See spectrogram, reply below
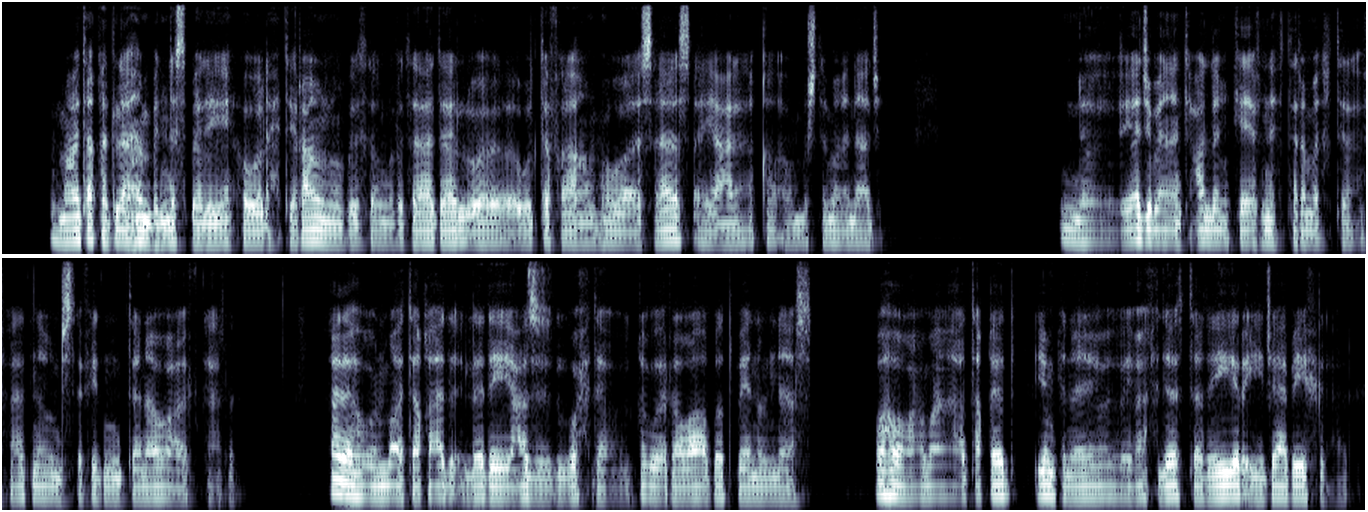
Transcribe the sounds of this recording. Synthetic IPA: ʔɪlmʊʕt̪ɑqɑd̪ɪlʔaɦamːbɪnːɪsbaliːhʊwːɪlɪħt̪ɪɾʔaːmmʊbt̪aːd̪alwɪt̪ːafaːhʊmhʊwːaʔasaːsʔajːʕalaːqaʔawmʊd͡ʒt̪amaʕnaːd͡ʒɪħ | jad͡ʒɪbʔanːanɪt̪ʕalːamkʰeːfnɪħt̪aɾɪmɪxt̪ɪlaːfaːt̪nawnɪst̪afiːd̪nat̪anaːwːʊʕʔafkʰɑːɾˤna | haːðahʊwːɪlmʊʕt̪aqɑd̪ʔalːaðijʕazːɪzɪlwaħd̪awɪlqawirˤːɑwɑːbɨt̪ˤbeːnɪnːaːs | wɪɦʊmaʔaʕt̪aqɪd̪ | jɪmkɪnʔjaħd̪ɪt̪aɣjiːɾʔiːd͡ʒaːbifilʕalm

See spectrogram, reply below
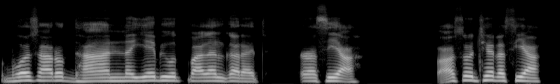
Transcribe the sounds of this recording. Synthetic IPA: bʱoːt̪s̬aːɾod̪ʱjaːnːɐjebʱiʊt̪̚paːlənkɐɾet̪ | ɾɐsɪjaː | a̰ːsoːt͡ʃʰeɾɐsɪjaː

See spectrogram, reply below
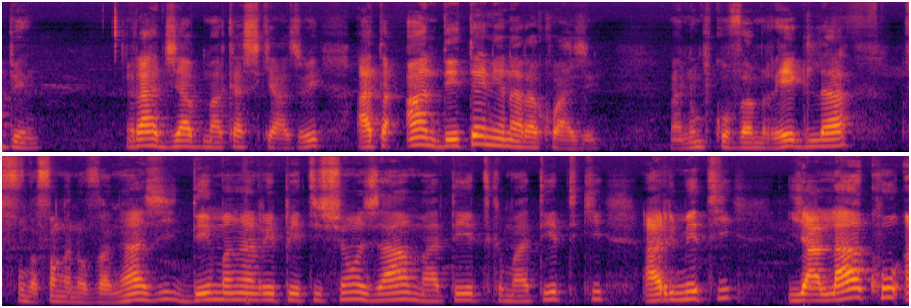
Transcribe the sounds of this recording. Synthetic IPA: beni | raɦad͡ʒiabimakasi̥kʲaziwe | at̪aãnd̪et̪enianaɾakwazini | manumpu̥kʲovamireɡulə | fumbəfaŋanova̰ŋazid̪emaŋanirepet̪isjɔ̃zamat̪et̪i̥kʲimat̪et̪i̥kʲi | aɾimet̪i | ialakʰuʔa

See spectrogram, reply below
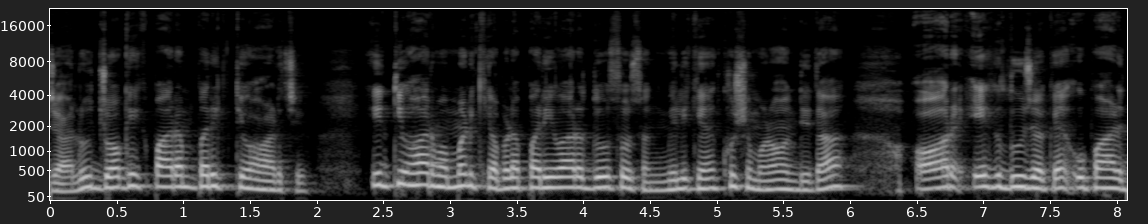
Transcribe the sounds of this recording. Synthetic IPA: d͡ʒaːlud͡ʒɔːk̬ekpaːɾəmpəɾikt̪jɦaːɾt͡ʃ | ɪ̃nt̪iɦaːɾmãmɐɳkʰiɐp̬ɽapɐɾiʋaːɾd̪oːsõsɐ̃ŋɡmɪlkẽkʰʊʃimɐɽ̃ãːnd̪ɪt̪aːɔːɾeːkd̪uːd͡ʒakɛ̃ʔʊpaːɽ

